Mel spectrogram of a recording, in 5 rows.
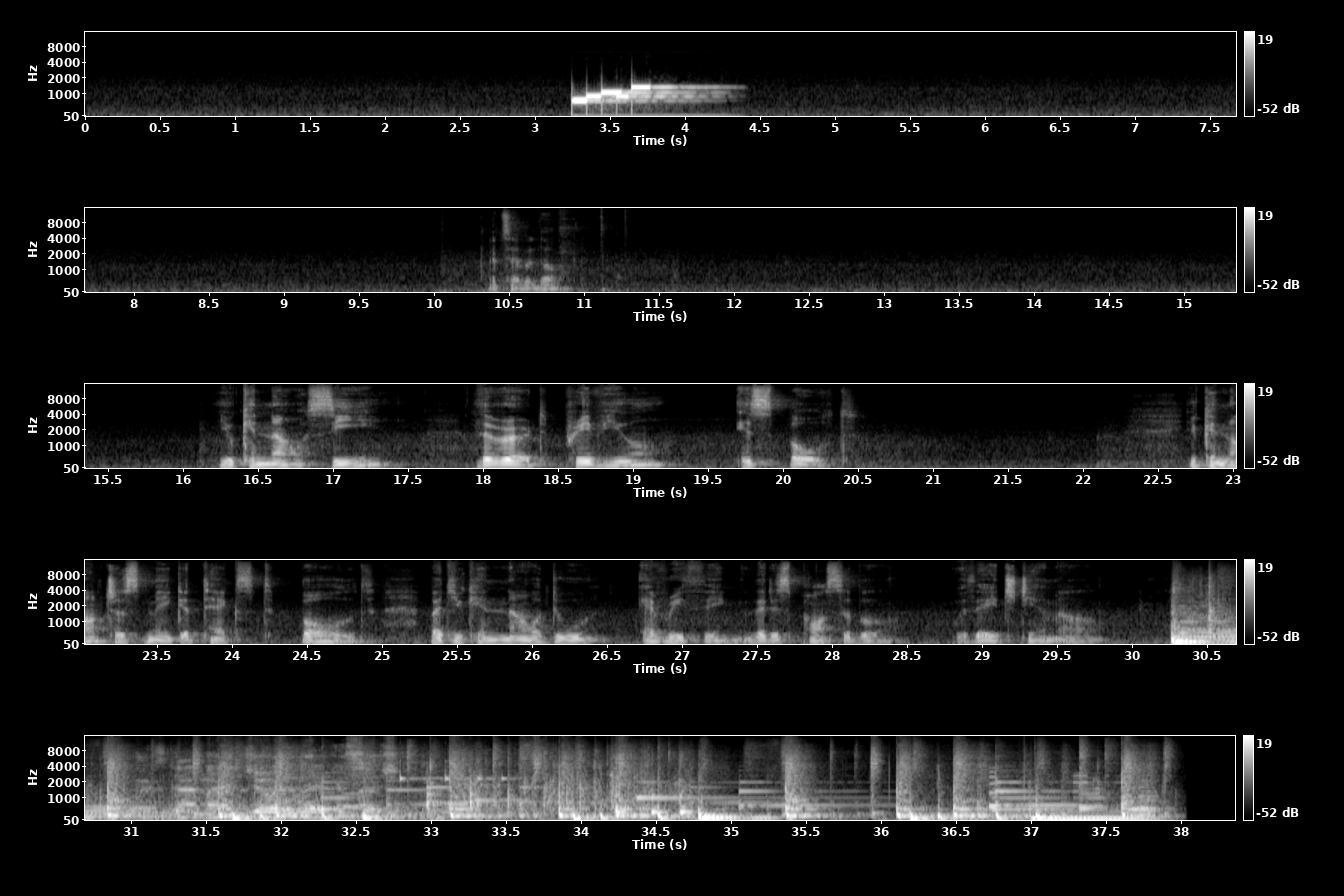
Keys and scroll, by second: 2.4 super+s, 5.3 shift+super+e.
